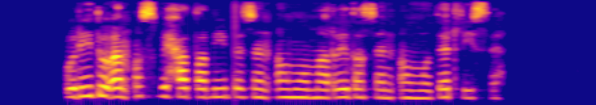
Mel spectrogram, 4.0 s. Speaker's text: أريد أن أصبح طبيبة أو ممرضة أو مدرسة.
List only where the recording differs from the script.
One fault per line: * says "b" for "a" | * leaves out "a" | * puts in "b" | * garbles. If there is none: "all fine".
all fine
